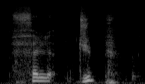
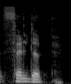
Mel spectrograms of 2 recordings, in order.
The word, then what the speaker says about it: Feldup: Alors officiellement, ça se prononce Feldup. Ok. De base, c'est de là que ça vient, voilà. Mais les gens anglicisent le truc et donnent Feldup.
